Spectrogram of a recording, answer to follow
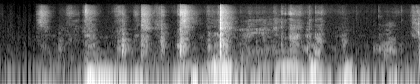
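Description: Pokémon trading cards being handled and slid over one another in the hands: a faint run of soft flicks and rustles, the loudest a little past halfway.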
